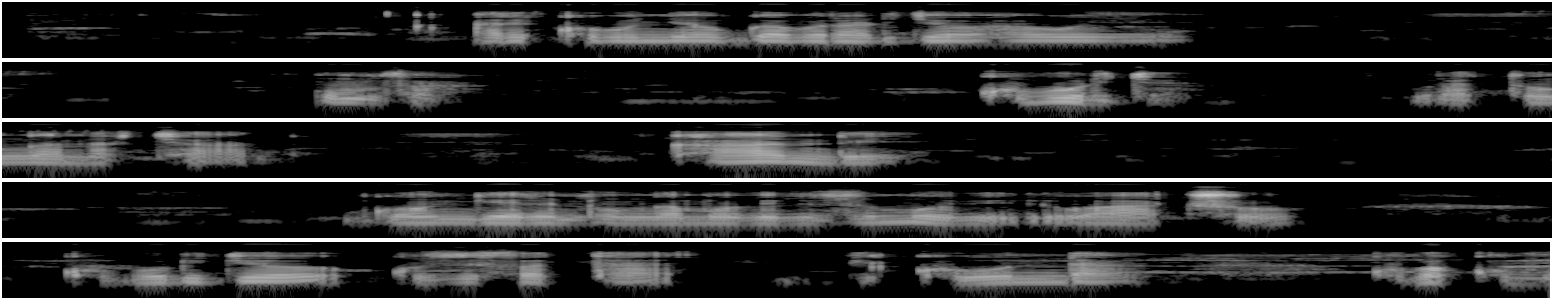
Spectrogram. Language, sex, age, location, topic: Kinyarwanda, male, 36-49, Musanze, agriculture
